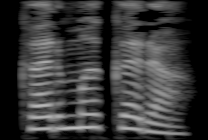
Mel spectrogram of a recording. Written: ಕರ್ಮಕರ

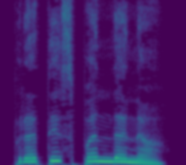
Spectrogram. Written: ಪ್ರತಿಸ್ಪಂದನ

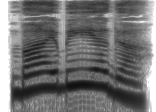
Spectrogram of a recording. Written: ಬಾಯ್ಬಿಯ್ಯಗ

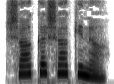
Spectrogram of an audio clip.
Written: ಶಾಕಶಾಕಿನ

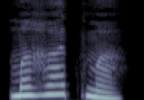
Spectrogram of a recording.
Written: ಮಹಾತ್ಮ

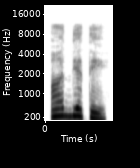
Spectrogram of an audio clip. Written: ಆದ್ಯತೆ

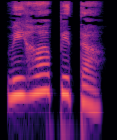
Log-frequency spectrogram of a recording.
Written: ವಿಹಾಪಿತ

